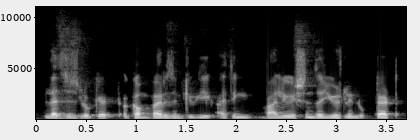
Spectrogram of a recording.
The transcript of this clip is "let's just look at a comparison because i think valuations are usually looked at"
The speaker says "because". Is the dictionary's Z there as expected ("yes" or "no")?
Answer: no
